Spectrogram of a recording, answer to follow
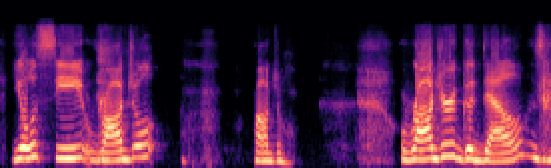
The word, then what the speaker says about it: Goodell: as it starts you'll see roger roger roger goodell is that how you say it yes you'll see roger goodell come out and he's always booed and i'm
